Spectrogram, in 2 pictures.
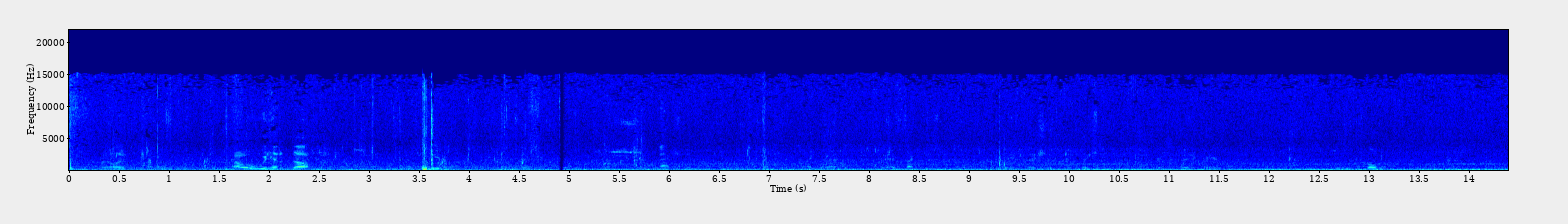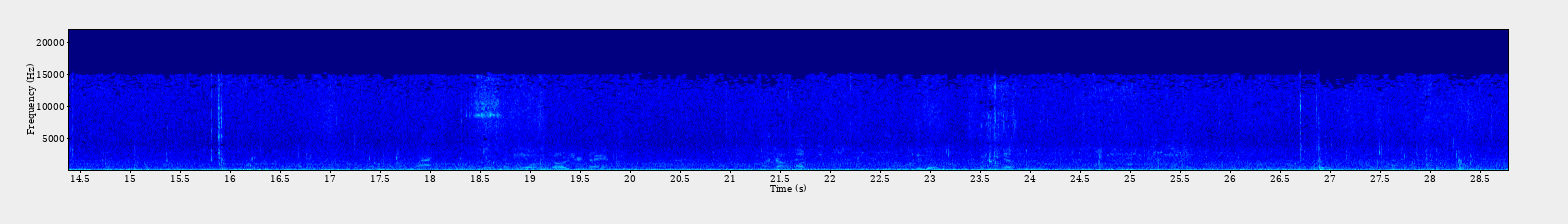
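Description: Wind rumbles across the open water.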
